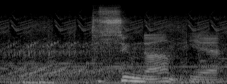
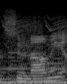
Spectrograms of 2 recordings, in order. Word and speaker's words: tsunami: begun with TS and didn't realize the T was silent. Tsunami. Yeah. When I first read the word tsunami, I really did read it out as tsunami.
